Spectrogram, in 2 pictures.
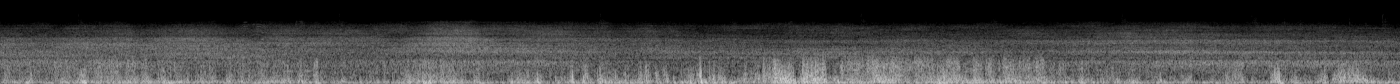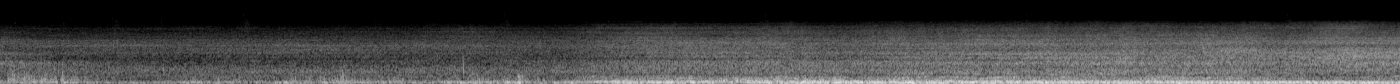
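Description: Boeing 737-800 jet airliner engines running, a steady roar that grows louder and deeper about twenty seconds in.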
